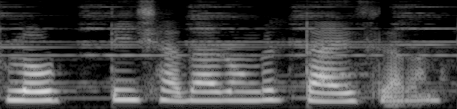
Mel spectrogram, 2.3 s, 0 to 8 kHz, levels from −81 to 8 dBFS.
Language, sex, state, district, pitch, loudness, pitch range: Bengali, female, Assam, Hailakandi, 245 Hz, -18 LUFS, 225-255 Hz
